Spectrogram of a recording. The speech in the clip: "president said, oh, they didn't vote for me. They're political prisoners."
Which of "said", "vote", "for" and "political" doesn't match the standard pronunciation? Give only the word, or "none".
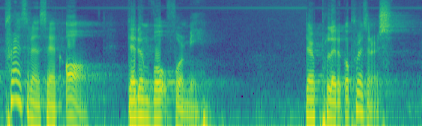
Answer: none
